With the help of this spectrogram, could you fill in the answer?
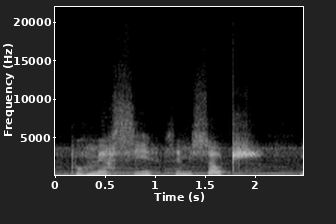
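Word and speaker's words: misaotra: Pour merci, c'est misouch. Misouch qui s'écrit comme ceci.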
